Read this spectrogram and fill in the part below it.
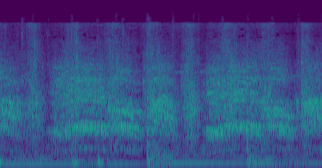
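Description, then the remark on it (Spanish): A large crowd of visitors outside a prison claps and shouts together, shouting "we want bread", a dense, steady roar of voices and applause with rhythmic surges, filling the whole scene without any single clear speaker. “¿Quiénes son los que están aplaudiendo? ¿La visita? Sí, la visita.”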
